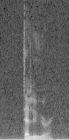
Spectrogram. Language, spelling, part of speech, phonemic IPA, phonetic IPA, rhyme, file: Dutch, telluur, noun, /tɛˈlyr/, [tɛˈlyːr], -yr, Nl-telluur.ogg
- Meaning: tellurium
